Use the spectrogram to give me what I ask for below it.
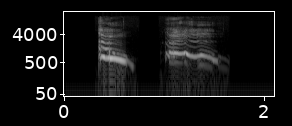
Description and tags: Making squeaky noise with my throat. Recorded on (stationary) MiniDisk. Microphone: Dynamic Ramsa WM-V001E. No Reverb.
